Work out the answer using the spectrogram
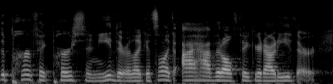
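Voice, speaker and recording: A woman speaks with a Texan accent. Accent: Texan American. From Texas, Dallas. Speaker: podcast host. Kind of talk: casual monologue. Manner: casual, conversational.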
